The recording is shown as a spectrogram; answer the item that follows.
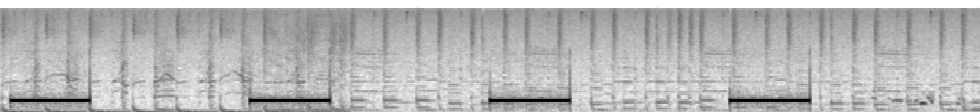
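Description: Telephone ringback tone on an outgoing call: a steady mid-pitched beep about a second long, sounding four times about three seconds apart while the called phone rings unanswered. Faint background music plays underneath.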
